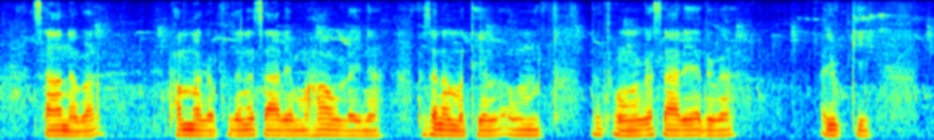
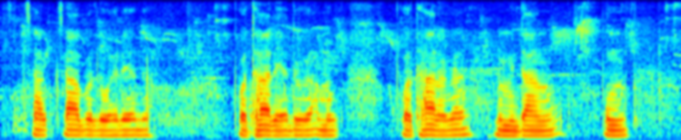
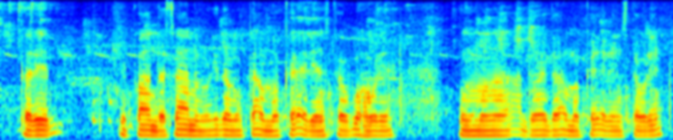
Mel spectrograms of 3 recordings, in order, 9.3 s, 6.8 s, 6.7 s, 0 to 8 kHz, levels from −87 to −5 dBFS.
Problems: constant background noise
